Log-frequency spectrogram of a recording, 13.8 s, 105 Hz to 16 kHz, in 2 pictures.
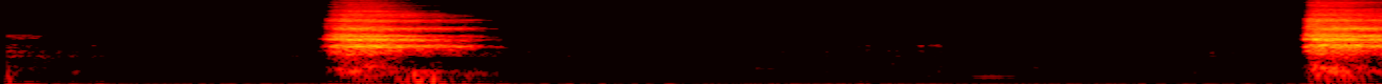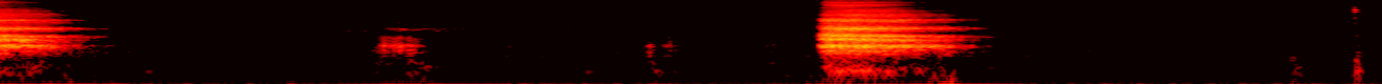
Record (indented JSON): {
  "exhalation_length": "13.8 s",
  "exhalation_amplitude": 1742,
  "exhalation_signal_mean_std_ratio": 0.29,
  "survey_phase": "alpha (2021-03-01 to 2021-08-12)",
  "age": "45-64",
  "gender": "Female",
  "wearing_mask": "No",
  "symptom_none": true,
  "symptom_fatigue": true,
  "smoker_status": "Never smoked",
  "respiratory_condition_asthma": true,
  "respiratory_condition_other": false,
  "recruitment_source": "REACT",
  "submission_delay": "2 days",
  "covid_test_result": "Negative",
  "covid_test_method": "RT-qPCR"
}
